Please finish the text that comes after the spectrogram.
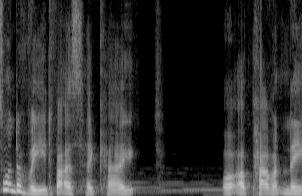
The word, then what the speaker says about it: Hecate: Hecate! I always want to read that as Hecate, but apparently it's pronounced Hecate.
